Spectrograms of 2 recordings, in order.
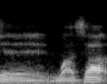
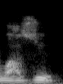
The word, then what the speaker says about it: Wazuh: Kó tó di pé mo máa lọ ẹ jẹ́ kí n sáré explain a little bit about this Wazuh or Wazuh. So mama pronounce ẹ̀ bẹ́ẹ̀ interchangeably.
